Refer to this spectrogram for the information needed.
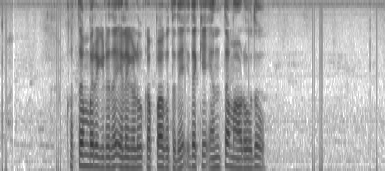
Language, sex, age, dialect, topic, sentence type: Kannada, female, 51-55, Coastal/Dakshin, agriculture, question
